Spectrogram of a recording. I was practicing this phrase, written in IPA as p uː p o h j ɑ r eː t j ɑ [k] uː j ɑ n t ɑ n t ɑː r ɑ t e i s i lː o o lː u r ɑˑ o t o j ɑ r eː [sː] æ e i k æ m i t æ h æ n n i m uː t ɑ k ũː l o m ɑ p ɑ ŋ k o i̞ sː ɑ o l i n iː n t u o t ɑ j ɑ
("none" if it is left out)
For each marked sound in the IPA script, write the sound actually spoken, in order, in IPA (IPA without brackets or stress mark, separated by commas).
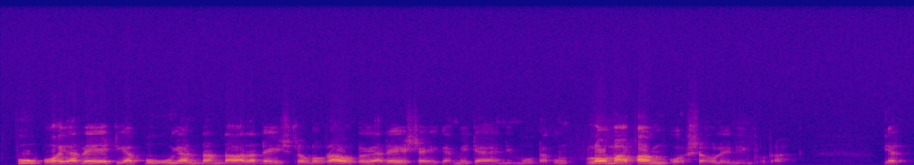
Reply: p, sː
